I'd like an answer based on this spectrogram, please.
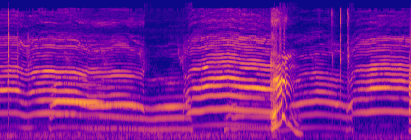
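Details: Calico cats in a tense standoff between a young cat and a nursing mother cat: long, loud, wavering yowls with rich harmonics sliding slowly downward, a sharp hiss-like burst near the middle, and a woman's voice urging the cat away.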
